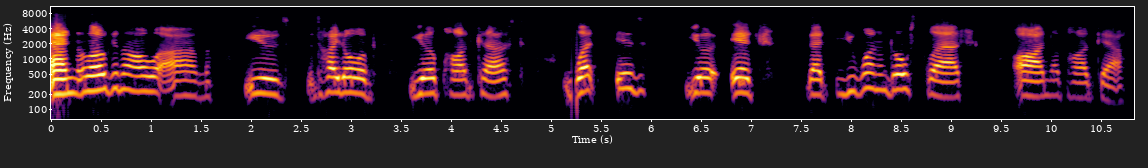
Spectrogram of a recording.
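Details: Adult woman with cerebral palsy; dysarthric speech in cerebral palsy.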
